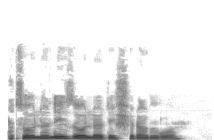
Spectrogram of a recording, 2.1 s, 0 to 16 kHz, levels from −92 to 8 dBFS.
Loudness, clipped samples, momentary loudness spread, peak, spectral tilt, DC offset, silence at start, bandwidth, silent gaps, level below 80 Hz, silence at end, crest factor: -18 LUFS; under 0.1%; 10 LU; -4 dBFS; -7.5 dB/octave; under 0.1%; 0.1 s; 10.5 kHz; none; -66 dBFS; 0.35 s; 14 dB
